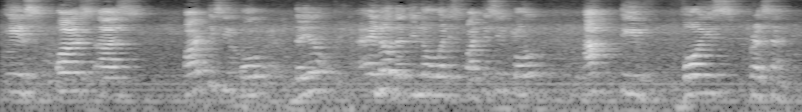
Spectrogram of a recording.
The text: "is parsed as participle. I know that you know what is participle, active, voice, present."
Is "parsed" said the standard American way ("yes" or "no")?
no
